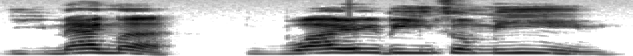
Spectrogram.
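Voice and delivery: high, loud scolding call; indignant shout. Acted. Tiny confronts the magma monster, shouting indignantly. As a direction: holler a complaint at the monster.

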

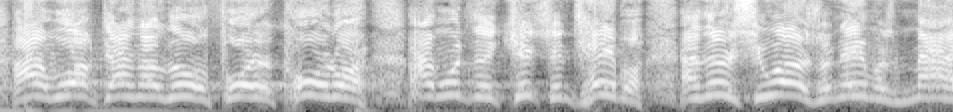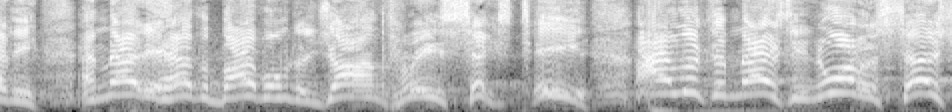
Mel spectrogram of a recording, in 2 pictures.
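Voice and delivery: high, loud, rhythmic sermon delivery; full-force preaching. Acted. Preacher recounting the walk to her Bible, full force. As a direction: preach the story at full cry.

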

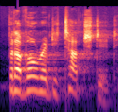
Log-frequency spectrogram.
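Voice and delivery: fast indignant objection, pushing back; protesting. A narrator's reading. Priest objecting that he already touched the snake, protesting. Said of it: "he protested".

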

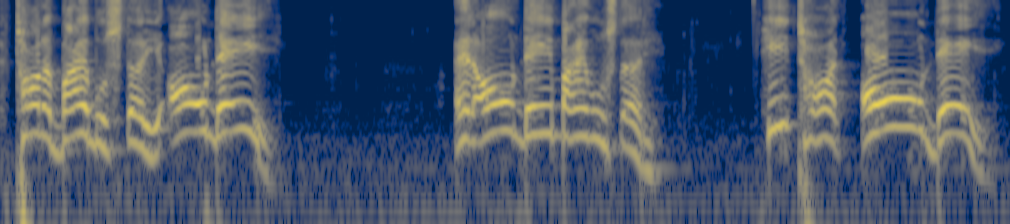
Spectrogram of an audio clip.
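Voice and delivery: rising to a shout of praise, drawing out "He taught all day"; full-force preaching. Acted. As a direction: preach it out, the last line slowed right down.

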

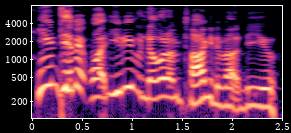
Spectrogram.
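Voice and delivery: high, fast giggling accusation; laughing tease. Real, not acted. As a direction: rattle it off laughing at her. Teasing wife, laughing.

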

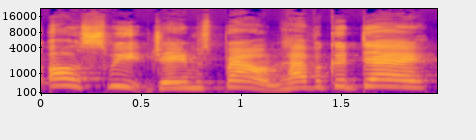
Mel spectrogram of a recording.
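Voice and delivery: high, bright mock official waving him in; cheery customs officer. Retelling customs officer greeting a funk DJ, mock cheery high voice.

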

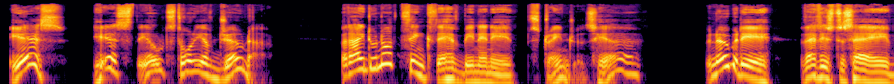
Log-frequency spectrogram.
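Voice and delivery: put-on high, gentle voice of a stooping old clergyman; mild old vicar. Old vicar answering Luke, gently pitched high.

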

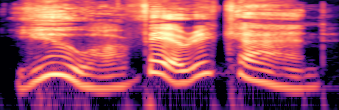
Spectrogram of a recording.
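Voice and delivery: slow thankful mother bird; mama bird voice. Acted.

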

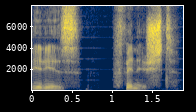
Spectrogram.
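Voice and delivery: low, soft, with a pause before the last word; quiet dying words; hushed finality. A narrator's reading. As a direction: let it drop away solemnly. Jesus's dying words, read softly.

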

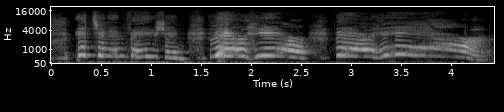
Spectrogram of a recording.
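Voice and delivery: high, loud, slow frantic shouting; hammed-up panic yell; panicked scream. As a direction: scream it like the monsters are coming. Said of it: "he's like".

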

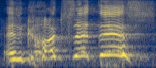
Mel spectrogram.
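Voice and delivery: slow it down and lean on each word; slow emphatic build-up. Real, not acted. Build-up before God's answer.

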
